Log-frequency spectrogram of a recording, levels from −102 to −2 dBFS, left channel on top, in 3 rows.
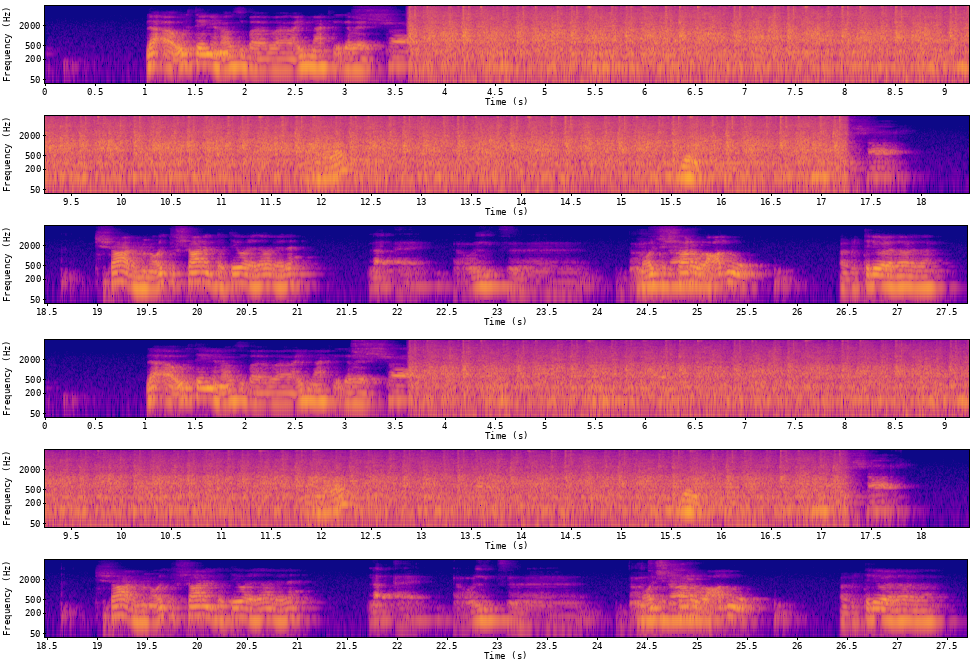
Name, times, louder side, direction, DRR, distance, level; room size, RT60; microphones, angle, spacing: voice 1, 1.0-3.3 9.0-9.3 9.6-9.8 11.8-12.4 15.4-15.9 19.0-21.1 24.4-25.6 26.4-27.4, left 2 dB, 65° left, 6 dB, 1.3 m, -33 dB
voice 2, 3.1-4.7 5.2-6.8 12.0-12.5 13.1-13.2 13.5-13.8 15.5-16.2 16.7-17.8 21.7-23.9 24.3-25.1, right 1 dB, 50° right, -6 dB, 7.4 m, -42 dB
sound 1, 3.6-17.3, left 5 dB, 40° left, 0.9 m, -31 dB
26.0 x 14.0 x 3.3 m, 0.42 s
head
